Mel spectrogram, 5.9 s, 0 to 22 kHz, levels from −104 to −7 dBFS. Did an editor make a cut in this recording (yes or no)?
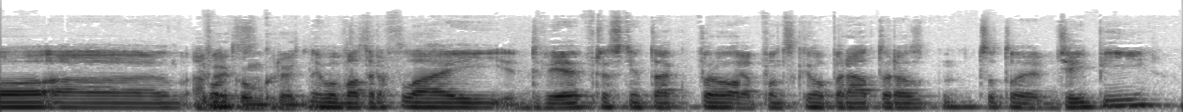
yes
